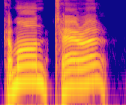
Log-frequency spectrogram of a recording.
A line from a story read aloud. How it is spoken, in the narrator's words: he shouted up the stairs for the third time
